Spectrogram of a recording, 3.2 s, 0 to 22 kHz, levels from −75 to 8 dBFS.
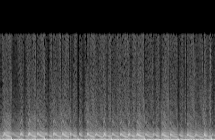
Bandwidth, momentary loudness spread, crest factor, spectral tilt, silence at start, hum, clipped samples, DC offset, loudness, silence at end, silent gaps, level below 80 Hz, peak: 17.5 kHz; 1 LU; 8 dB; -6.5 dB/octave; 0 s; none; under 0.1%; 0.9%; -12 LUFS; 0 s; none; -12 dBFS; -2 dBFS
